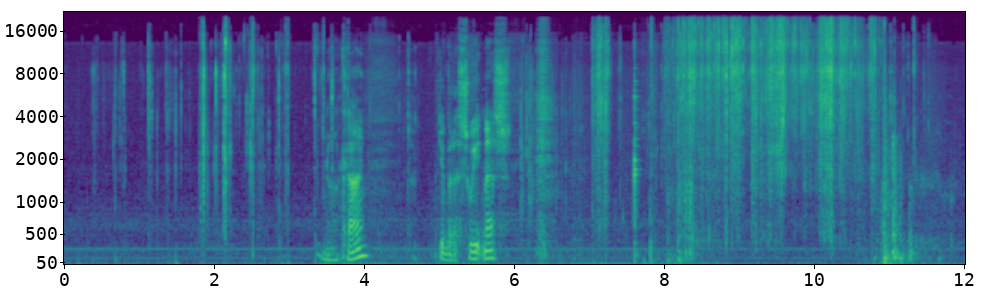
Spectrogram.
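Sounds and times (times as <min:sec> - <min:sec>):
plastic packaging crinkling and tearing: 0:00.5 - 0:03.5, 0:06.1 - 0:11.4.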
